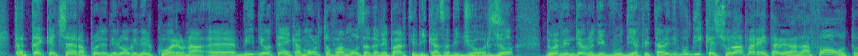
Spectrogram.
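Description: A man talks at a very fast pace in a high pitch. His voice makes very wide pitch swings. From Rome (Cinecittà). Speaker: radio host. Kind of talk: morning radio call-in show chat.

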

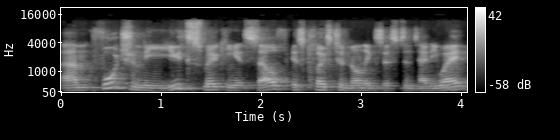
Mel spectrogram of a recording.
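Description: A man with an unremarkable speaking voice talks at a moderate pace in a medium pitch. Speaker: tobacco policy analyst. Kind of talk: interview.

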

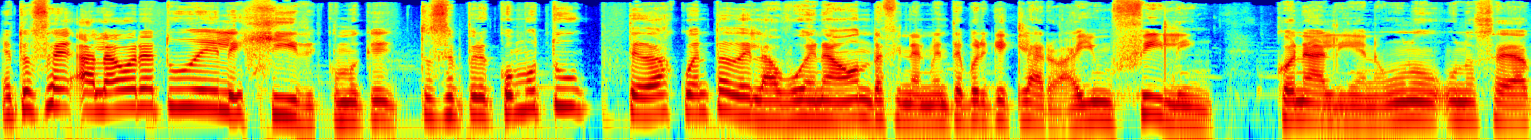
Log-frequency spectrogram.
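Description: Music plays in the background as a woman speaks at a fairly low pitch and a fairly quick pace. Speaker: radio host. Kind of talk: radio interview.

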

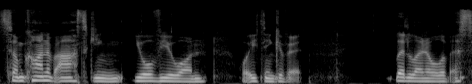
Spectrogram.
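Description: This is a woman with an Australian accent. Behind her the background is quiet. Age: 30s. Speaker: podcast host. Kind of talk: casual chat. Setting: studio. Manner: animated.

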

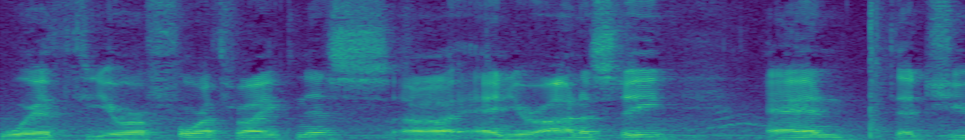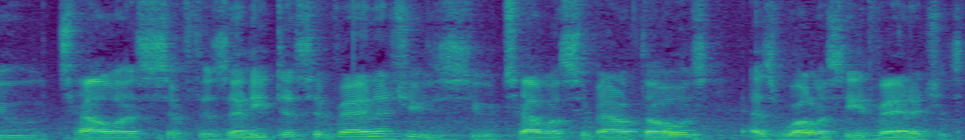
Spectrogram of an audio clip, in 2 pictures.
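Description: With noticeable background noise, a man speaks at a medium pitch in a monotone, flat intonation. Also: moderate pace. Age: 70s. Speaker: business owner and financial client. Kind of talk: interview. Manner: halting.

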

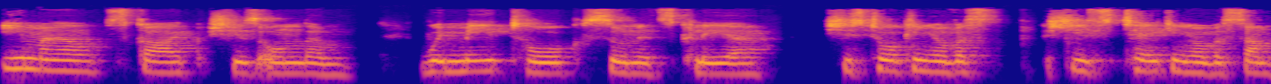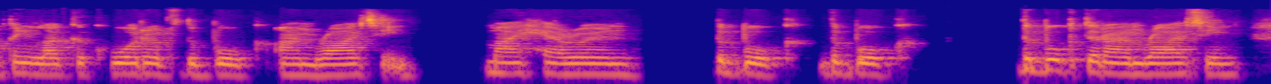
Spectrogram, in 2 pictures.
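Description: A woman uses a normal speaking voice, fairly low in pitch, at a fairly slow pace with fairly even intonation and very even loudness. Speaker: author. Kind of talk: reading aloud then interview conversation.

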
